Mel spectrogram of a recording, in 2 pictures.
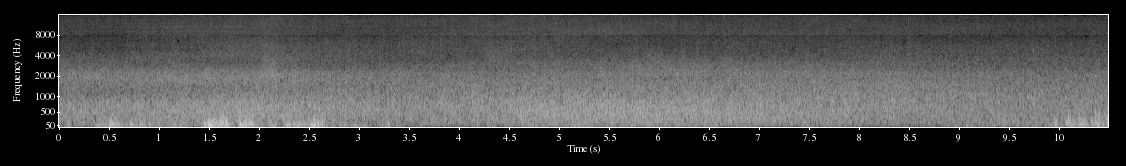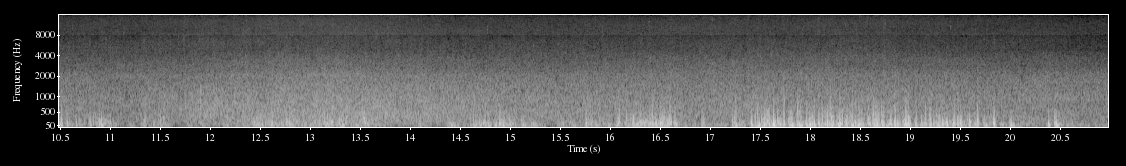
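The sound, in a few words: ocean waves and wind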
